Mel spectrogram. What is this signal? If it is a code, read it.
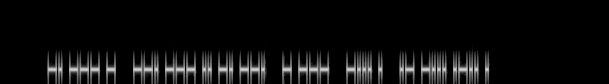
Morse code, heard as a keyed tone, about 44 wpm, 700 Hz. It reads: NOT GOING TO BE ABLE
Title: Sets of 5 Words 45wpm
